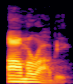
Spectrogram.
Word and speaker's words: Hammurabi: It's Hammurabi. Okay, am for short. The H is silent. Amarabi.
